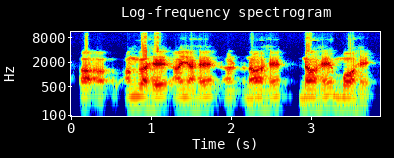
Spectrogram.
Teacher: नासक्य व्यंजन है। इनका इनका उच्चारण करते समय वायु, मुख और नाक दोनों से निकलती है। इन्हें नासक्य व्यंजन कहते हैं।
